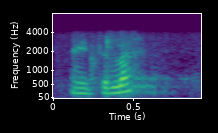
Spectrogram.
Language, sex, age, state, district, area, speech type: Kannada, male, 30-45, Karnataka, Belgaum, urban, conversation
